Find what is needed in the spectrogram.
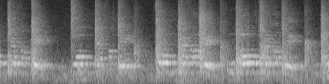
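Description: A run of sharp taps, about two to three a second, with a raised voice over them.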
